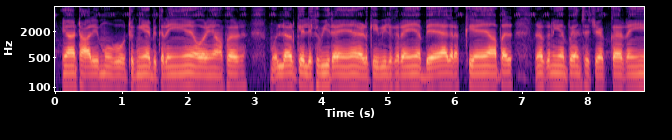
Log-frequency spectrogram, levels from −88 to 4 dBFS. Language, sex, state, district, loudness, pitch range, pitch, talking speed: Bundeli, male, Uttar Pradesh, Jalaun, -17 LUFS, 105-110 Hz, 105 Hz, 205 wpm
